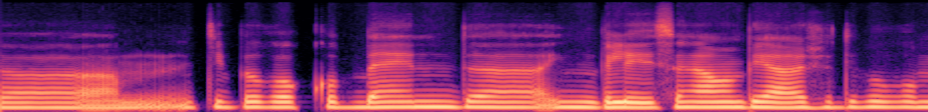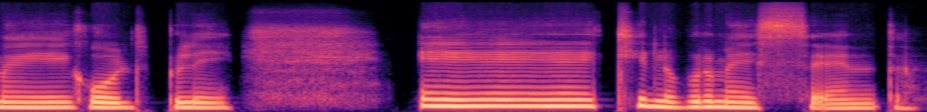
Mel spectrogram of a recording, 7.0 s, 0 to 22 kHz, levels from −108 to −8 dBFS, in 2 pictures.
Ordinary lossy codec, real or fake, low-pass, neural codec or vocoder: none; real; 19.8 kHz; none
